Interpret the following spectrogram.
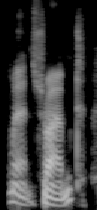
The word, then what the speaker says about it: swamped: next one arm swamped this is not pronounced as swam swamp I don't have any time myself so you have to pronounce SW t t sound swamped so I have been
